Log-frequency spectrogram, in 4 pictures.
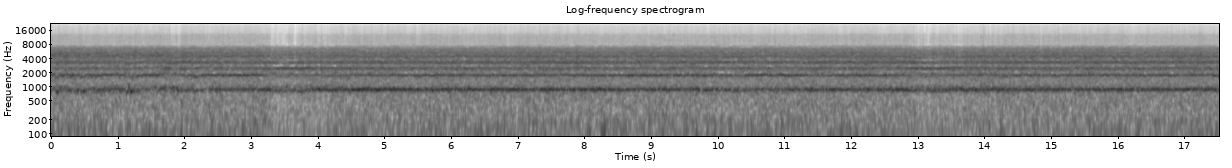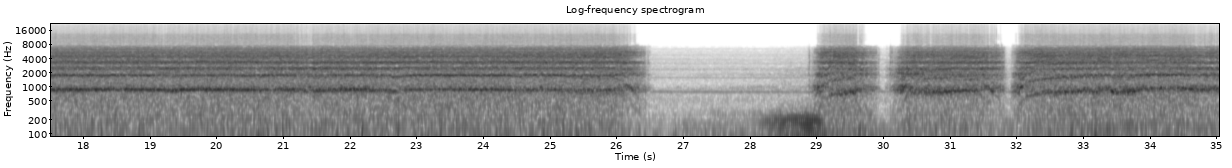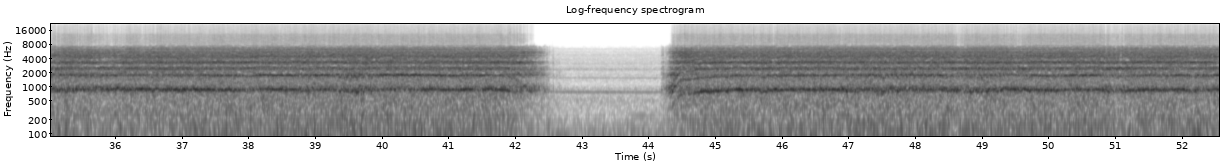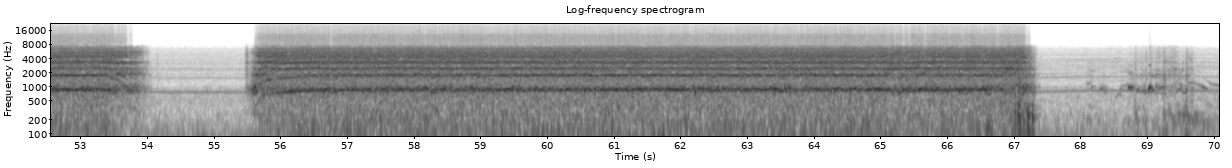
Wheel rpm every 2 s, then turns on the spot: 220, 230, 230, 240, 230, 230, 230, 230, 230, 230, 230, 230, 220, 40, 50, 130, 170, 230, 230, 230, 220, 30, 140, 230, 230, 230, 190, 20, 210, 230, 230, 230, 230, 180, 0.
none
